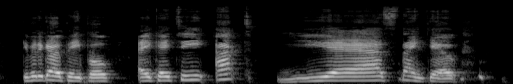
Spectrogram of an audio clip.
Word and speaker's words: AKT: Now, I call it AKT, but I think it's actually pronounced ACT.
